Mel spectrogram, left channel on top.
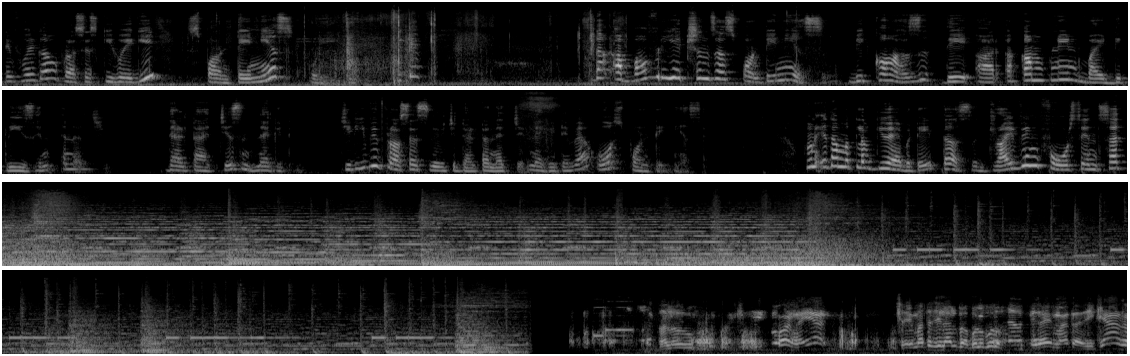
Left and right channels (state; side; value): different; both; correlation 0.00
